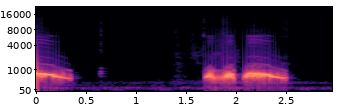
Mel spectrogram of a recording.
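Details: Spotted dove hen calling to rouse a male: the tail of a falling croo, a pause, then one phrase of a brief doubled coo and a longer downward-sliding croo.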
